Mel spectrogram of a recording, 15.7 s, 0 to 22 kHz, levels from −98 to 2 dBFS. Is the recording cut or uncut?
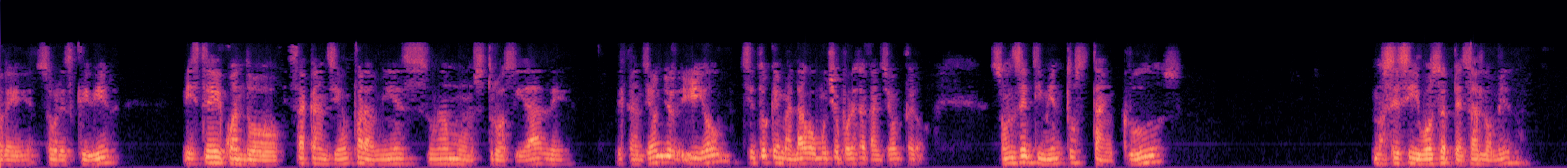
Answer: cut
